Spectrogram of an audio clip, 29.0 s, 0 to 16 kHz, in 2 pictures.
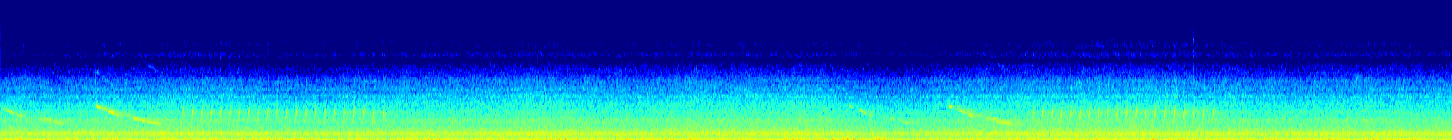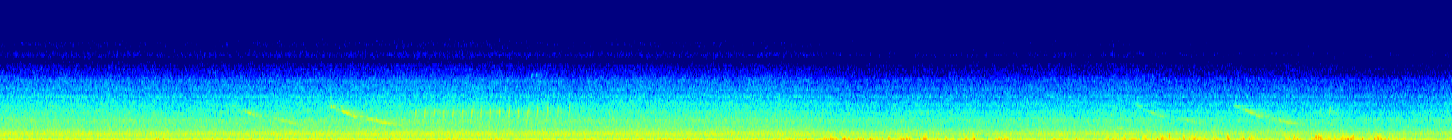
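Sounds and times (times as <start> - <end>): bird calling: 0.0 - 4.0, 8.5 - 12.4, 16.8 - 20.4
air conditioner unit humming: 0.0 - 29.0.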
